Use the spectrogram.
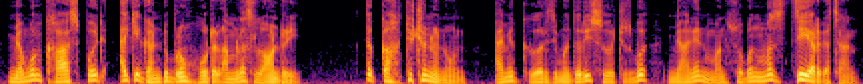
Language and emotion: Kashmiri, angry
